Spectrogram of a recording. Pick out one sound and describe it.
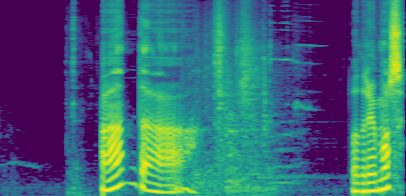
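Metal gate doors creak open.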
